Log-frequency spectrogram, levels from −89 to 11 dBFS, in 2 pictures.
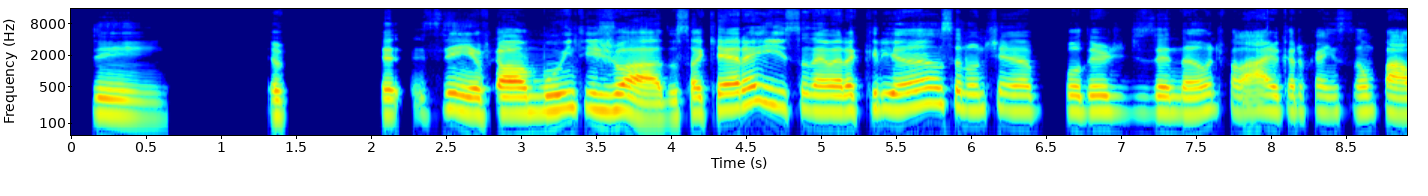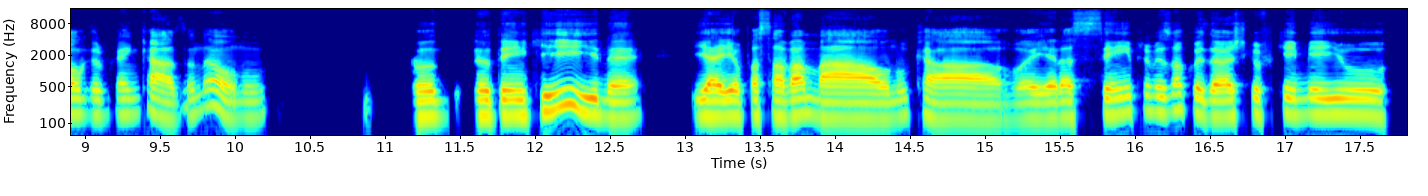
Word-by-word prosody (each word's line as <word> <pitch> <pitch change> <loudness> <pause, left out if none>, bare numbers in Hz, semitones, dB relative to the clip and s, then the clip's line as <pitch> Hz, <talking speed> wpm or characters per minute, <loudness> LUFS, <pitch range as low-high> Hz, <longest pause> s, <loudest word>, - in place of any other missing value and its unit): Sim. 135 -5 -3 0.7
Eu - - -2 0.6
e 145 - 0
e - - -18
sim, 175 +2 +1
eu 155 - +4
ficava 160 +1 +8
muito 180 +5 +1
enjoado, 175 -10 +4
só 155 +4 -1
que 160 - -2
era 195 +7 +6
isso, 205 -7 -4
né. 175 -1 +2
Eu - - +4
era 170 +1 +5
criança, 195 +6 +1
não 180 -2 -4
tinha 175 -3 -3 0.2
poder 170 0 0
de 165 - -14
dizer 160 +1 -2
não, 160 +2 -1
de 185 - -21
falar 165 - -1
ah - - +1
eu 165 - -2
quero 170 0 -6
ficar 170 0 -7
em 160 - -8
São 165 0 -6
Paulo, 155 -3 +1
quero 145 -1 -8
ficar 145 +1 -8
em 150 - -11
casa. 130 -2 -3
Não. 140 - -5 1.0
Eu 135 0 0 0.2
eu 140 0 +2
tenho 140 0 +1
que 155 +4 -3
ir, 175 -5 +2
né. 130 0 -2 0.3
E 140 +1 +1
aí 135 0 +4
eu 140 -1 +1
passava 140 0 +1
mal 125 -3 +2
no 135 +2 -10
carro, 120 -3 -1
aí 125 0 -3
era 130 +1 0
sempre 155 +5 -5
a - - -10
mesma 165 +2 -3
coisa, 155 -6 -1
eu 135 - +4
acho 135 0 -2
que 155 - -3
eu - - -6
fiquei 155 +1 -6
meio 145 -1 -2
155 Hz, 210 wpm, -23 LUFS, 135-170 Hz, 1.0 s, ficava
